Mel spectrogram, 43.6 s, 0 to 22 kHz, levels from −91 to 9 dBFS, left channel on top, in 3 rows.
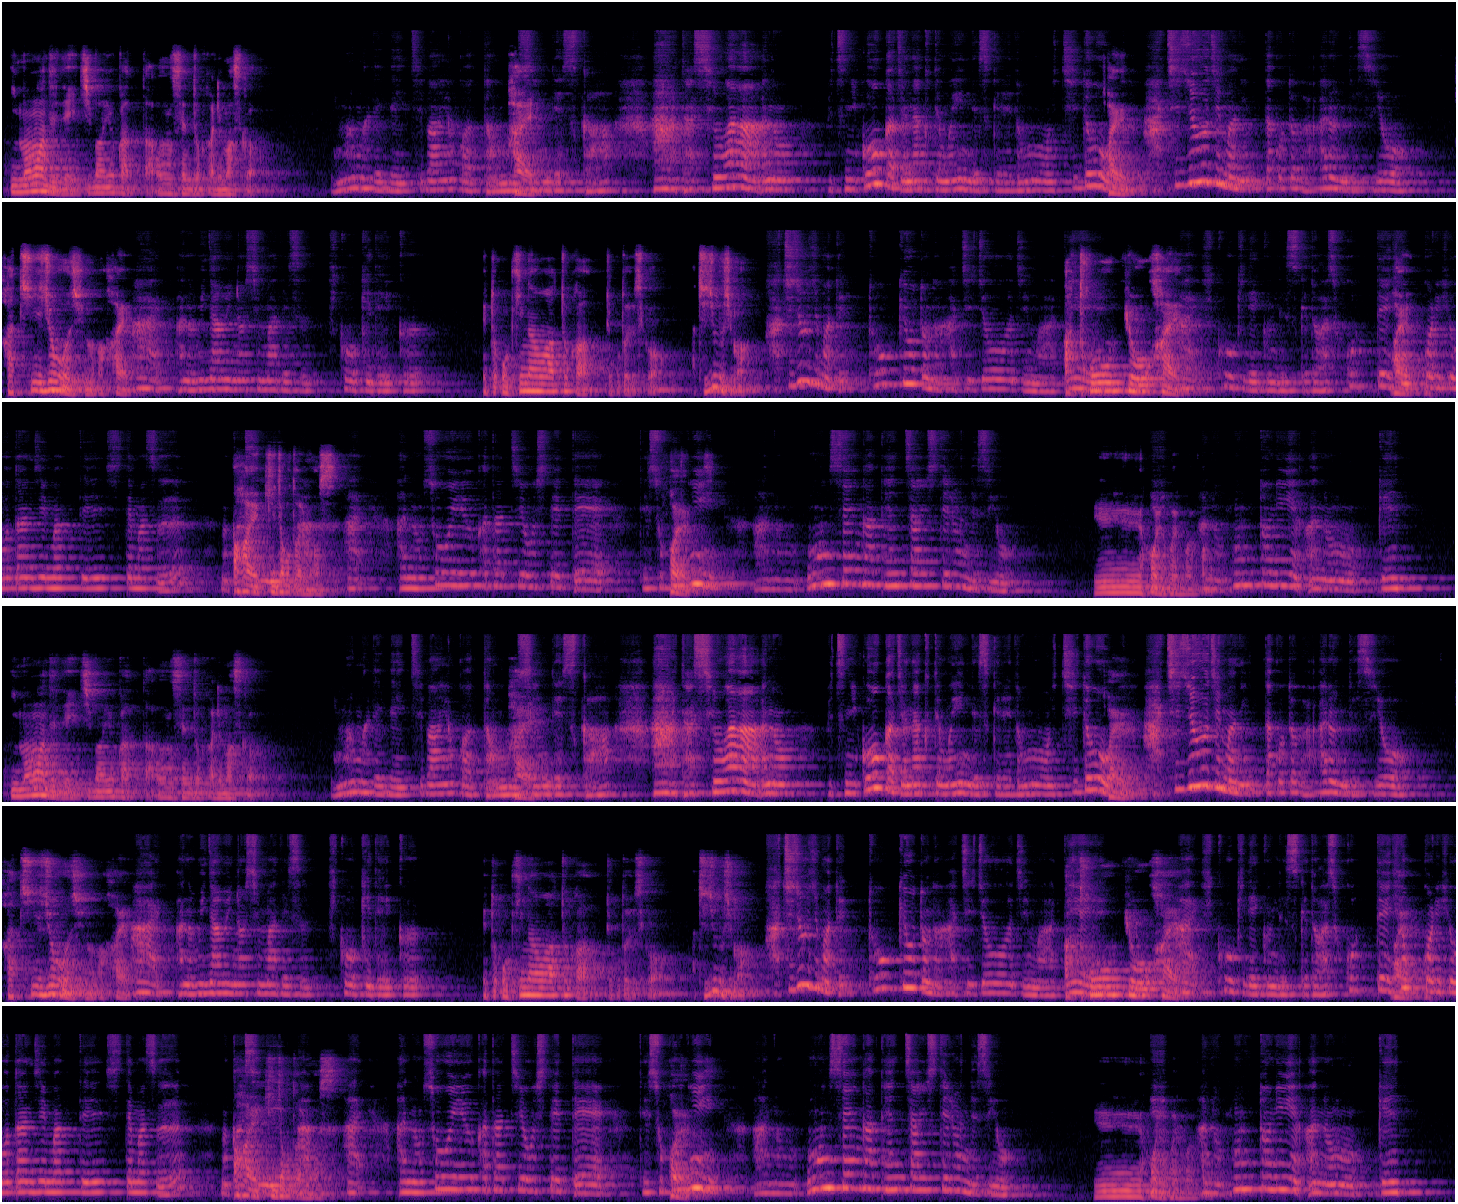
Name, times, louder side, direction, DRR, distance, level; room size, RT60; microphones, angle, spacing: voice 1, 0.1-2.6 5.1-5.4 11.1-11.3 14.5-15.9 19.3-21.2 21.5-22.0 25.2-26.4 28.4-28.6 31.4-32.4 35.8-36.0 40.0-41.2, left 2 dB, 30° left, 11 dB, 0.5 m, -30 dB
voice 2, 3.3-7.9 8.3-14.1 15.8-17.6 17.9-18.7 22.2-25.6 26.3-30.9 31.3-32.2 32.5-35.1 35.5-39.2 40.6-40.7 41.0-43.0, right 2 dB, 25° right, 10 dB, 0.4 m, -32 dB
8.0 x 5.7 x 4.7 m, 1.1 s
head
